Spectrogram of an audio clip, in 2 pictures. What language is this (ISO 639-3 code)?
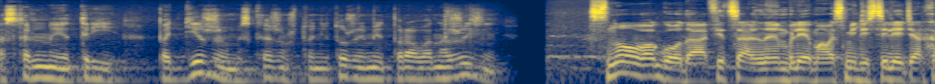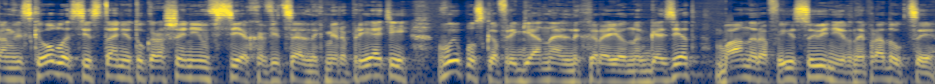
rus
